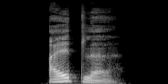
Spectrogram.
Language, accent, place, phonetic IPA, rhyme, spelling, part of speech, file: German, Germany, Berlin, [ˈaɪ̯tlə], -aɪ̯tlə, eitle, adjective, De-eitle.ogg
- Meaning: inflection of eitel: 1. strong/mixed nominative/accusative feminine singular 2. strong nominative/accusative plural 3. weak nominative all-gender singular 4. weak accusative feminine/neuter singular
